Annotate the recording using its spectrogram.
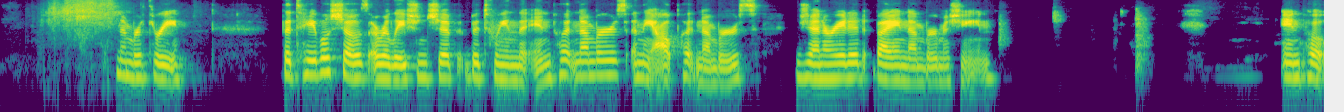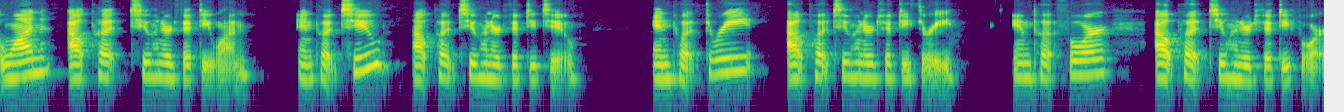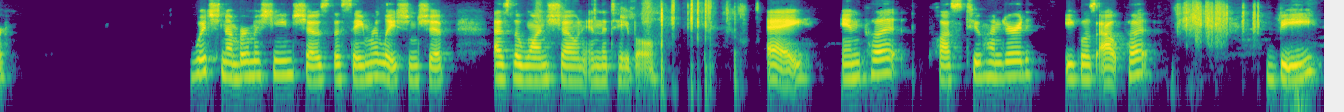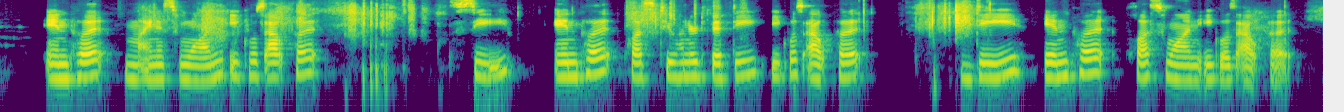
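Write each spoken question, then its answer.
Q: Which number machine shows the same relationship as the one shown in the table?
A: C: input plus 250 equals output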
